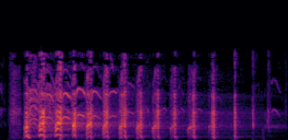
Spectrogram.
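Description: A person laughing hard in a long run of quick, high-pitched bursts, about five a second, fading toward the end.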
